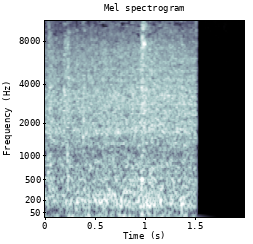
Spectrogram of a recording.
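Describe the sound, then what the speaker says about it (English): Steady rumble of an LMS Stanier Class 8F steam locomotive in BR black livery in Train Sim World 3 on the Liverpool to Crewe line, a continuous rolling roar that cuts off abruptly. "how to drive an LMS Stania Class 8F steam locomotive in BR Black livery"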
